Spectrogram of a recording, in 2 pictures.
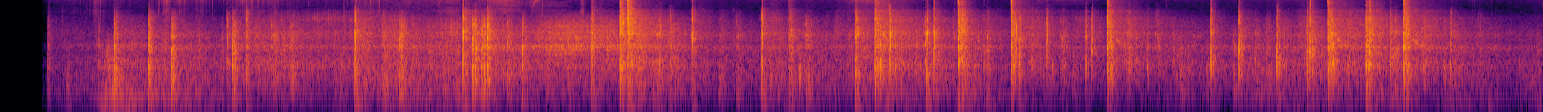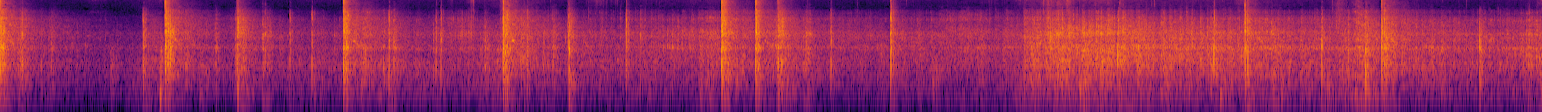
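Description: Fireworks going off all around: a long string of sharp bangs from bursting rockets over steady crackling, and the crackling grows denser and louder near the end.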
